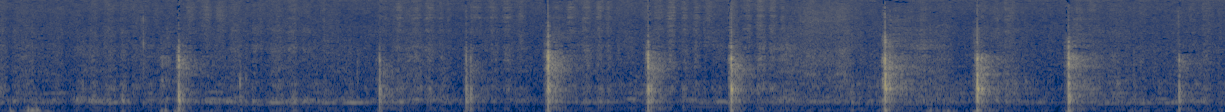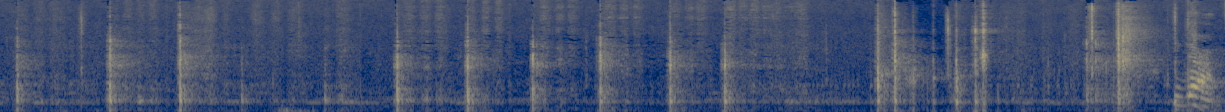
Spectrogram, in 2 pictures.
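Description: Coloured pencil tapping and dabbing short strokes onto paper on a hard tabletop, a sharp click roughly every half second to second, as dots are added to a drawing.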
